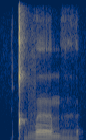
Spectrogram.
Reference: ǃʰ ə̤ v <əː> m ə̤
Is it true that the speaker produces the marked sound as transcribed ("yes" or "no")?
yes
